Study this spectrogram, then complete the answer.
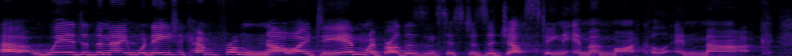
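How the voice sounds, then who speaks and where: This woman has a high pitch and a slight Australian accent. Her pitch swings very widely. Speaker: retail consultant, keynote speaker. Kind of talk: conference keynote. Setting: stage with audience. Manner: casual, with many fillers.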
